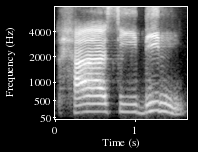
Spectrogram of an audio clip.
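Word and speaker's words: حاسدٍ: Nah, jadi sempurnakan kasrah. Terus kasrah itu adalah rahang turun ke bawah ni ya. Nah. Nah. Jangan sidin. Ada orang yang narik gini sidin itu buat tipis.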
